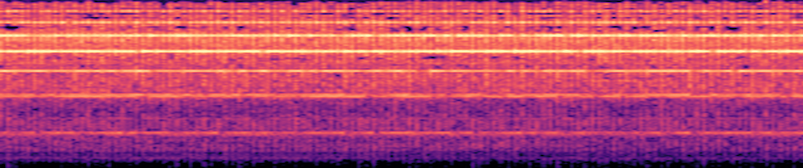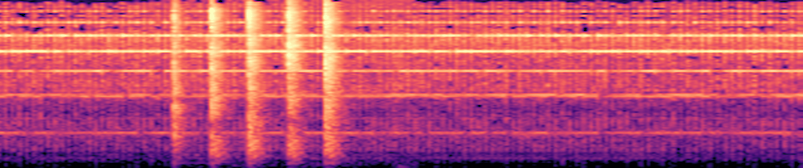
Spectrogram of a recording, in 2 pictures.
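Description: A small alarm clock ringing with a steady, unbroken tone. A little past the middle come five quick clicks as it is handled, and the tone keeps going through them.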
